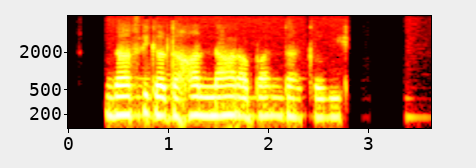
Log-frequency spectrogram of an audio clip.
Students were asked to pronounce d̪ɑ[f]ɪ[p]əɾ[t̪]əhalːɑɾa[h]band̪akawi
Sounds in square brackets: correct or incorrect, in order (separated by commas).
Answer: correct, incorrect, incorrect, incorrect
